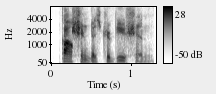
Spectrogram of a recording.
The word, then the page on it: Gaussian distribution: American English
